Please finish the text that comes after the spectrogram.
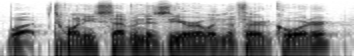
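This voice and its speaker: A man's voice: medium pitch, quick pace, dry recording. Dry, matter-of-fact male co-host. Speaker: podcast co-host. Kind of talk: casual sports podcast banter.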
